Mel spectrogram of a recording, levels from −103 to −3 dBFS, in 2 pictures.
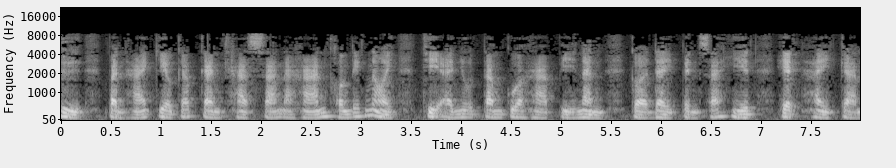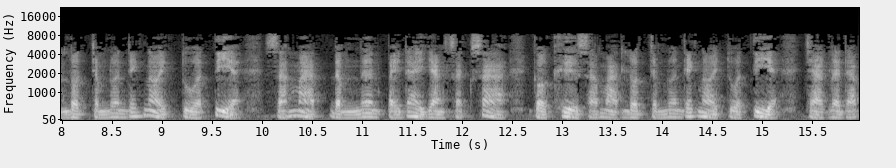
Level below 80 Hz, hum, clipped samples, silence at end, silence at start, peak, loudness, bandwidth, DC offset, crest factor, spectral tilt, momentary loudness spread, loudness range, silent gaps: -54 dBFS; none; under 0.1%; 0 s; 0 s; -4 dBFS; -26 LUFS; 8.4 kHz; under 0.1%; 22 dB; -5 dB/octave; 5 LU; 1 LU; none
